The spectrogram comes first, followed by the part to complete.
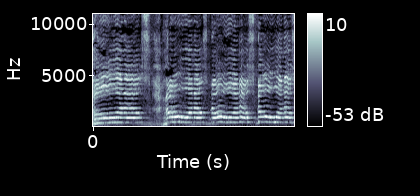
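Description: A woman's solo gospel voice, amplified through a microphone, singing a few long high notes with vibrato between short breaths.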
